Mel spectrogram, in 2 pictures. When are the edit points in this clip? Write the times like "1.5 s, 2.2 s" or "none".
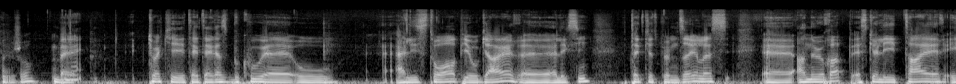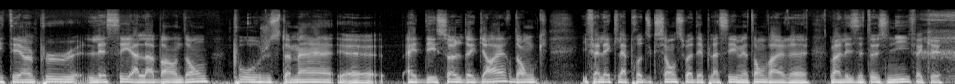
none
